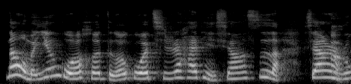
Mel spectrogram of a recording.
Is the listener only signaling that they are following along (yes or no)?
yes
